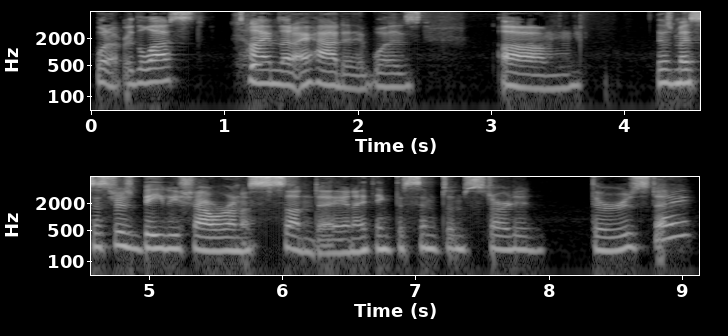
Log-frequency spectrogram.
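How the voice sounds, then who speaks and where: A young woman hosts a podcast in casual chat. She rambles, restarts her sentences and laughs often, and her voice sits at a middling pitch. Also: normal speed. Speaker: podcast host.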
